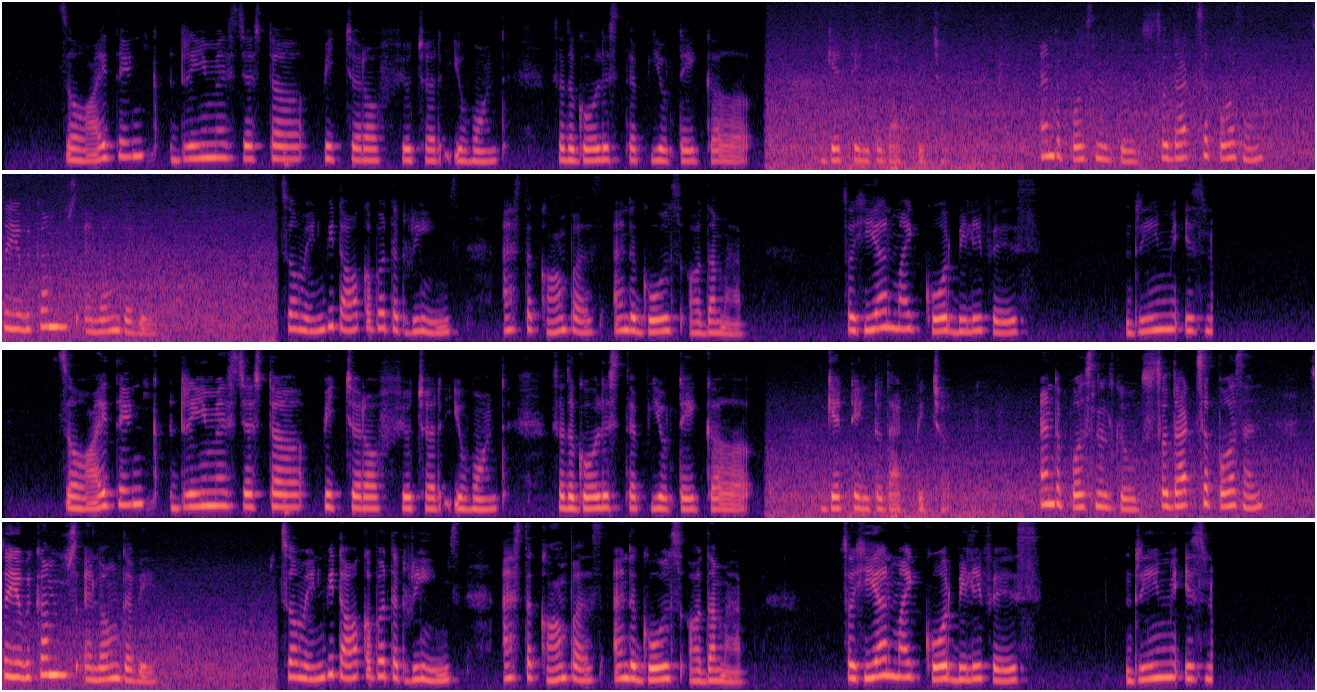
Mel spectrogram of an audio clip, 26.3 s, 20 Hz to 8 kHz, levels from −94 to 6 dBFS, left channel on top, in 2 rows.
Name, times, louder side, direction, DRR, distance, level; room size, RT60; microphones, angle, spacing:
voice 1, 0.6-5.0 5.6-7.5 8.2-9.5 10.4-12.7 13.1-14.7 15.9-17.7 18.1-20.6 21.6-23.4 24.4-25.2, right 3 dB, 40° right, 0.5 m, -27 dB
sound 1, 7.6-15.9, left 2 dB, 40° left, 1.4 m, -42 dB
head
